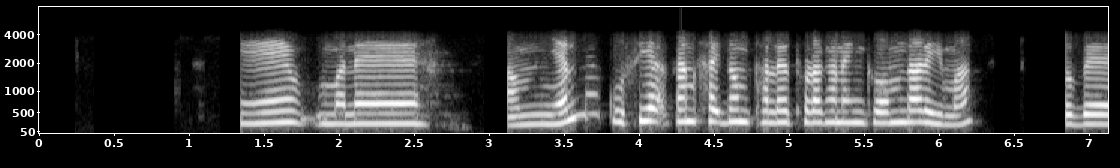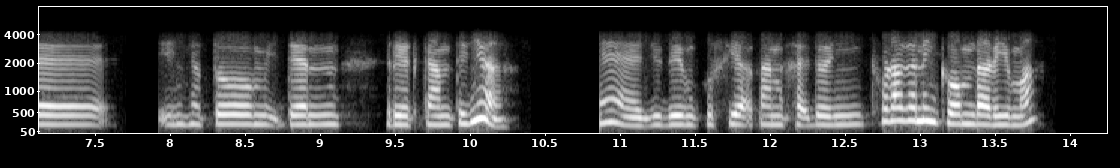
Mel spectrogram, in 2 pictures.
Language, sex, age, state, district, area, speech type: Santali, female, 30-45, West Bengal, Birbhum, rural, conversation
